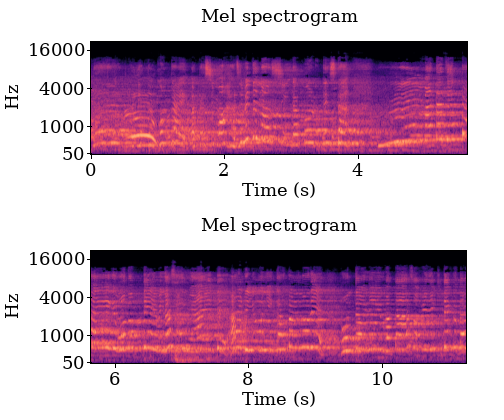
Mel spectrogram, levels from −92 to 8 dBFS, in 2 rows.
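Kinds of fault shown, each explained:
Nothing stood out on listening; no technical fault could be heard anywhere in the audio.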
